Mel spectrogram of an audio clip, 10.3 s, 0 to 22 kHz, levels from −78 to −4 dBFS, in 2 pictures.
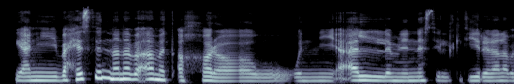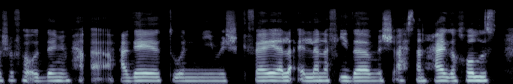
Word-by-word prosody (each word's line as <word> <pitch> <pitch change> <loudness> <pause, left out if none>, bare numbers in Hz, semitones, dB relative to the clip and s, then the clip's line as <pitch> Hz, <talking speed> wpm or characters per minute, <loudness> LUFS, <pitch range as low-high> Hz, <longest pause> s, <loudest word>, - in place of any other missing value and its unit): يعني 185 0 +2
باحس 245 - +4
إن 300 -3 +5
أنا 255 0 +7
بقى 255 +1 +4
متأخّرة 175 -5 0
وإني 170 +1 -6
أقل 190 -2 +3
من 175 0 -1
الناس 185 +2 -2
الكتير 180 0 -6
اللي 175 0 0
أنا 175 0 -1
باشوفها 185 +2 -8
قدّامي 175 +1 -5
محققة 185 - -10
حاجات، 175 +1 0
وإني 170 0 -8
مش 170 0 -7
كفاية 175 0 +1
لأ 180 - 0
اللي 170 +1 -1
أنا 175 0 -2
فيه 175 -1 -5
ده 170 0 +1
مش 170 +1 -2
أحسن 170 +1 -6
حاجة 170 0 +2
خالص، 180 +1 0
175 Hz, 170 wpm, -24 LUFS, 170-185 Hz, -, أنا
